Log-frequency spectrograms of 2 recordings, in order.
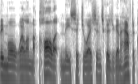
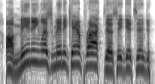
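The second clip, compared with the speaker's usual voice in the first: mocking media; 10 semitones higher, 8 dB louder than usual. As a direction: sneer at what the media always says. Mocking media reaction to injuries.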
